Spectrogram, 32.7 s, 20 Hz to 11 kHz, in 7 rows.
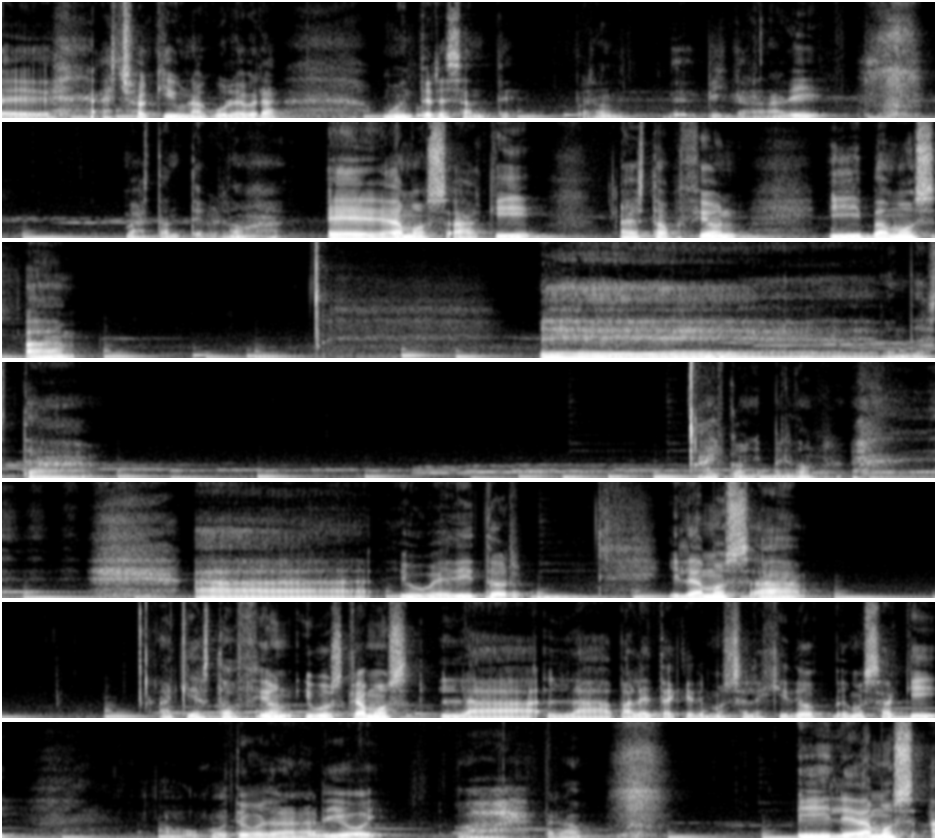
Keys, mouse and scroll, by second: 6.1 click, 18.3 click, 24.1 click, 27.7 click.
